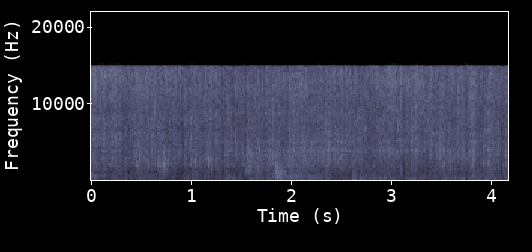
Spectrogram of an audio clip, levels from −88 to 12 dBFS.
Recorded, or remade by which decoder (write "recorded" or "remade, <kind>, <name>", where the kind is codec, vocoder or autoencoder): recorded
